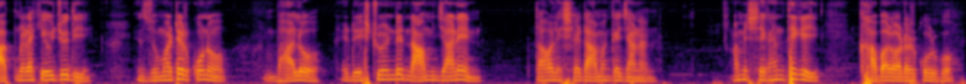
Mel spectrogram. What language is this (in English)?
Bangla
